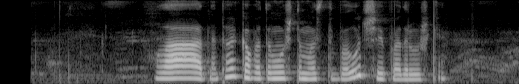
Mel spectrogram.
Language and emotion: Russian, positive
